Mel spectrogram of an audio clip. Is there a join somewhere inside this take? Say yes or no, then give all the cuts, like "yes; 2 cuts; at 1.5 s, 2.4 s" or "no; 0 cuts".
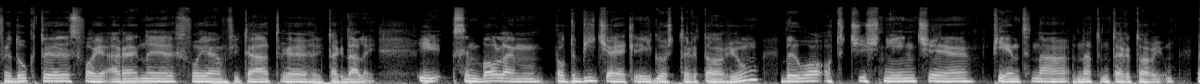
no; 0 cuts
